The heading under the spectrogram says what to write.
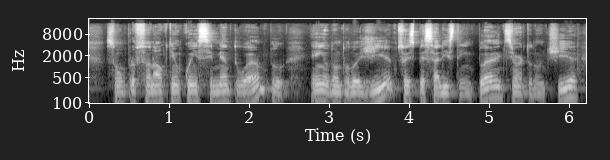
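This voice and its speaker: This man has a dark, mellow tone and a fairly low pitch. He speaks at a moderate pace with ordinary pitch variation. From interior of São Paulo state, Brazil. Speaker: dentist. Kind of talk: sales pitch; interview.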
